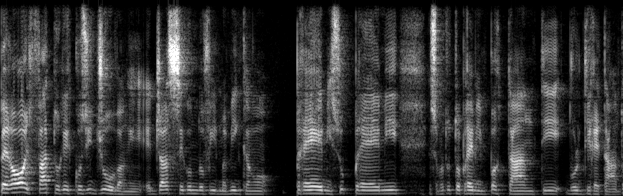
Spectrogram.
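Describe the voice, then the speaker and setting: A man at medium pitch, moderate pace and ordinary pitch variation, with audible room echo. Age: 30s. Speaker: film podcaster. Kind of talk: solo film review podcast.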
